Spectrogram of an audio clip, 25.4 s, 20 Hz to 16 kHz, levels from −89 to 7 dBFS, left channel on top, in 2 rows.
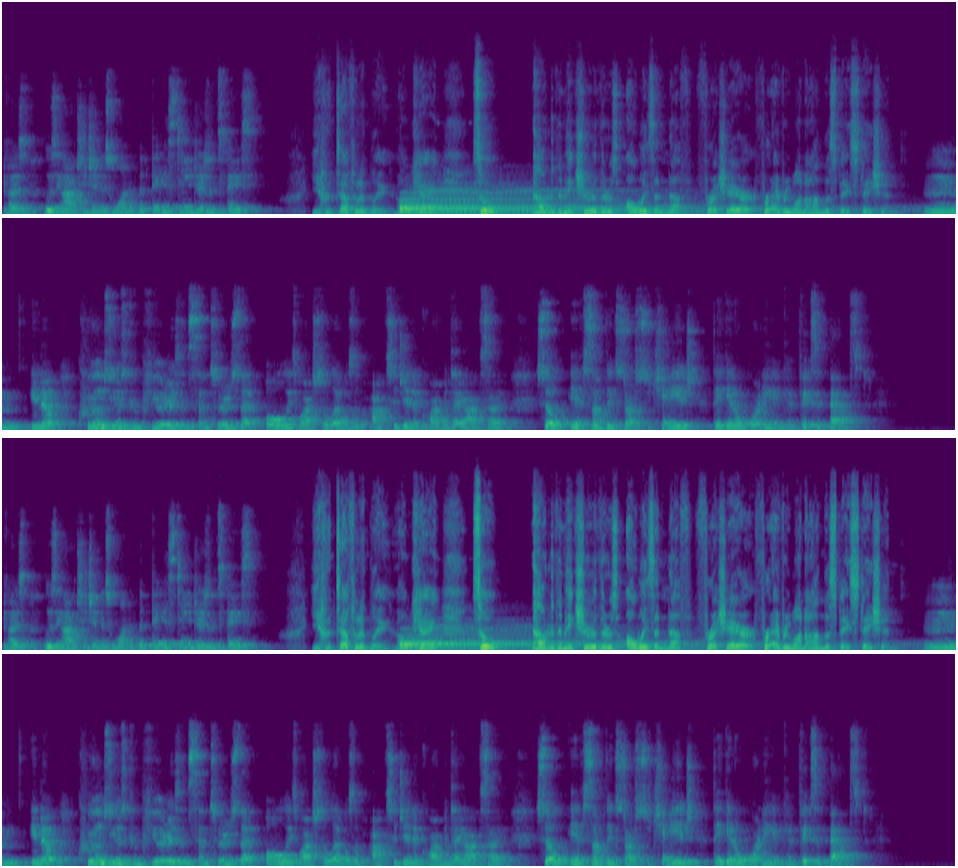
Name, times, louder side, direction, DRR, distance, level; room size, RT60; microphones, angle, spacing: voice 1, 0.0-3.3 12.3-24.1, right 1 dB, 10° right, 1.3 m, -36 dB
voice 2, 3.8-6.6 7.0-9.1 9.3-11.9, right 4 dB, 35° right, 0.4 m, -29 dB
sound 1, 5.3-13.3, left 1 dB, 25° left, 1.5 m, -36 dB
10.0 x 5.8 x 7.4 m
head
